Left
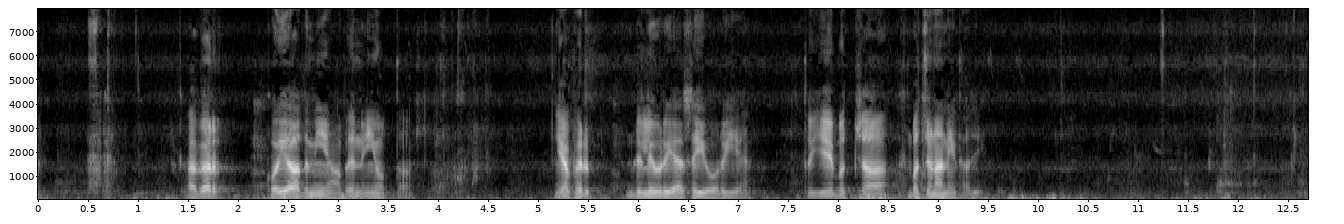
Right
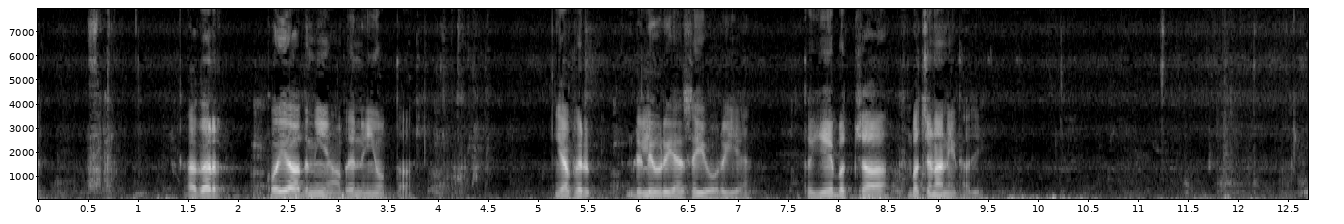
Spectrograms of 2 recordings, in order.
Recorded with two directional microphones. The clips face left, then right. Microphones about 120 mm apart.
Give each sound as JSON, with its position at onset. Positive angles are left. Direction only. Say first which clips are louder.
{"t": 1.4, "sound": "a man's voice", "louder": "right 1 dB", "side_deg": -20}
{"t": 2.3, "sound": "speech", "louder": "left 1 dB", "side_deg": -5}
{"t": 5.9, "sound": "speech", "louder": "left 2 dB", "side_deg": 0}
{"t": 7.6, "sound": "speech", "louder": "right 4 dB", "side_deg": -40}
{"t": 8.6, "sound": "speech", "louder": "even", "side_deg": -15}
